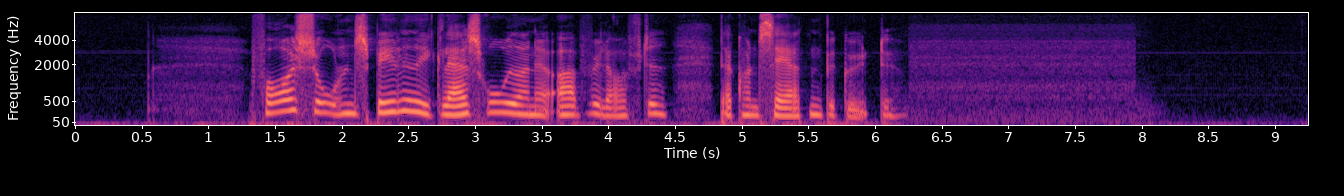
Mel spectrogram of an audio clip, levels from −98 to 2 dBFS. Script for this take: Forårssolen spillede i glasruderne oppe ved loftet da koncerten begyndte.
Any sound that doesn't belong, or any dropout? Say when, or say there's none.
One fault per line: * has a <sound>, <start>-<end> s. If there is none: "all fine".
all fine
